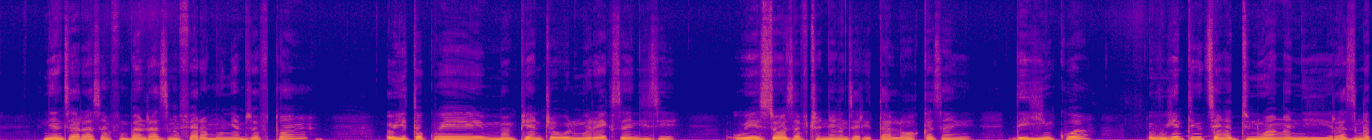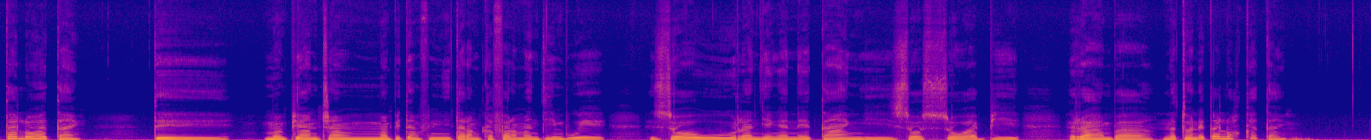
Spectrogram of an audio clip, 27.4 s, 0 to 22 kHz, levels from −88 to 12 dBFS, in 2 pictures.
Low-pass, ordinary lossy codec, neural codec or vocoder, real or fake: none; none; none; real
